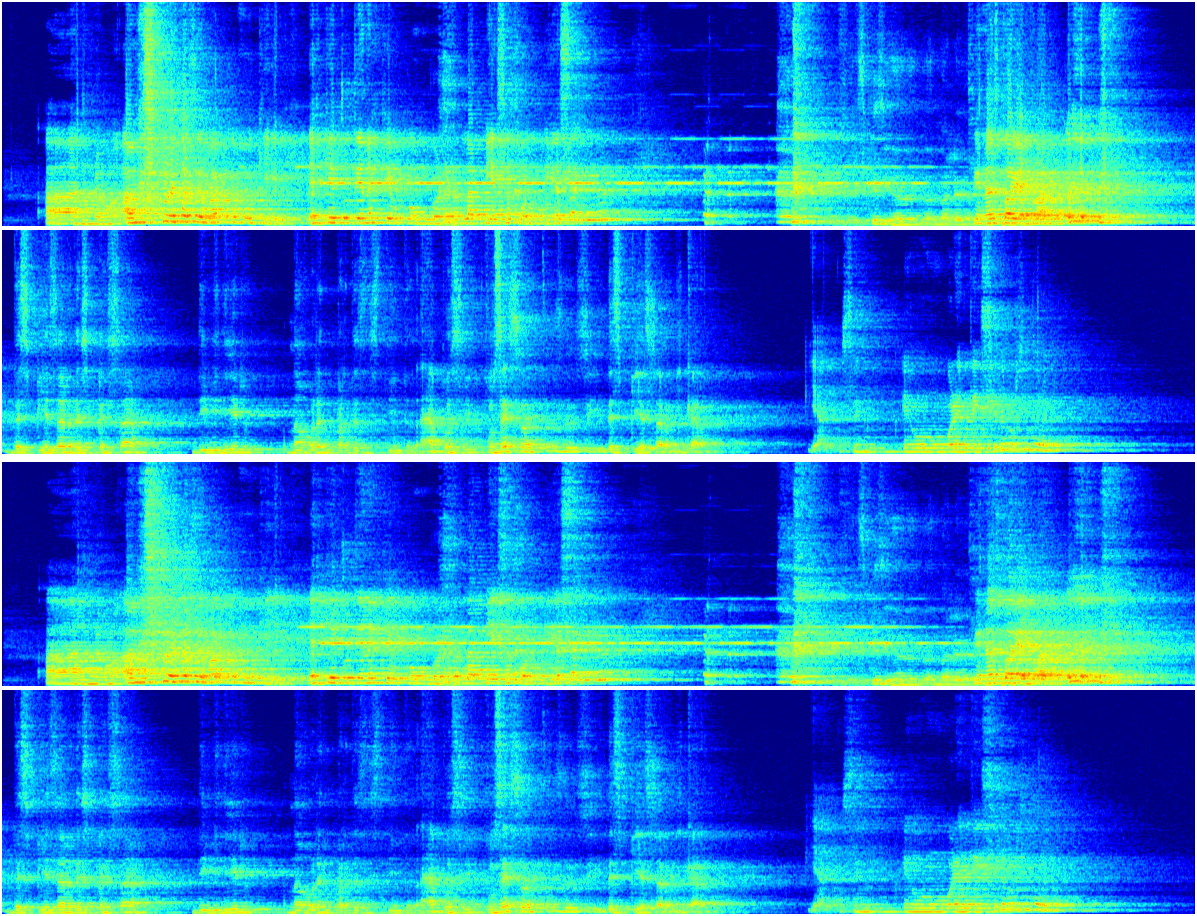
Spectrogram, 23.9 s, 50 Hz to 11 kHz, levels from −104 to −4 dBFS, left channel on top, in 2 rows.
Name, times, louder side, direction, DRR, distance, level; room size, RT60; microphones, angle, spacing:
voice 1, 0.4-2.8 3.1-6.1 6.3-6.5 7.9-8.1 8.5-8.7 9.7-11.2 20.0-20.7 20.9-22.4, left 1 dB, 75° left, -3 dB, 2.2 m, -31 dB
sound 1, 2.9-8.8, left 1 dB, 90° left, 1.5 m, -42 dB
voice 2, 7.0-7.3 7.7-10.5 11.9-13.5 13.8-14.5 14.7-19.0, left 1 dB, 20° left, 0 dB, 1.4 m, -40 dB
18.5 x 6.7 x 6.8 m, 2.4 s
head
